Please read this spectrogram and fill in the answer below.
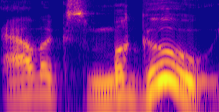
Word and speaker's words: McGough: Also, quarterback Alex McGough. Yeah, that's actually how you say it. I was right yesterday.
